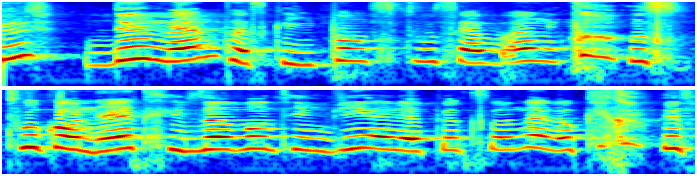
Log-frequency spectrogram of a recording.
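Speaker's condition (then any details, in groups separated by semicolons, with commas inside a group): Cerebral palsy; from birth, uses wheelchair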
